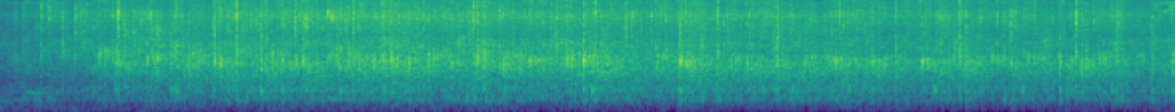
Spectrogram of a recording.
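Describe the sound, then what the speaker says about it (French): A church congregation at a French-language prayer service applauds steadily, a dense, moderately distant clapping that swells slightly and carries on for several seconds without pause. "Oui, vous pouvez acclamer la parole de Dieu."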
